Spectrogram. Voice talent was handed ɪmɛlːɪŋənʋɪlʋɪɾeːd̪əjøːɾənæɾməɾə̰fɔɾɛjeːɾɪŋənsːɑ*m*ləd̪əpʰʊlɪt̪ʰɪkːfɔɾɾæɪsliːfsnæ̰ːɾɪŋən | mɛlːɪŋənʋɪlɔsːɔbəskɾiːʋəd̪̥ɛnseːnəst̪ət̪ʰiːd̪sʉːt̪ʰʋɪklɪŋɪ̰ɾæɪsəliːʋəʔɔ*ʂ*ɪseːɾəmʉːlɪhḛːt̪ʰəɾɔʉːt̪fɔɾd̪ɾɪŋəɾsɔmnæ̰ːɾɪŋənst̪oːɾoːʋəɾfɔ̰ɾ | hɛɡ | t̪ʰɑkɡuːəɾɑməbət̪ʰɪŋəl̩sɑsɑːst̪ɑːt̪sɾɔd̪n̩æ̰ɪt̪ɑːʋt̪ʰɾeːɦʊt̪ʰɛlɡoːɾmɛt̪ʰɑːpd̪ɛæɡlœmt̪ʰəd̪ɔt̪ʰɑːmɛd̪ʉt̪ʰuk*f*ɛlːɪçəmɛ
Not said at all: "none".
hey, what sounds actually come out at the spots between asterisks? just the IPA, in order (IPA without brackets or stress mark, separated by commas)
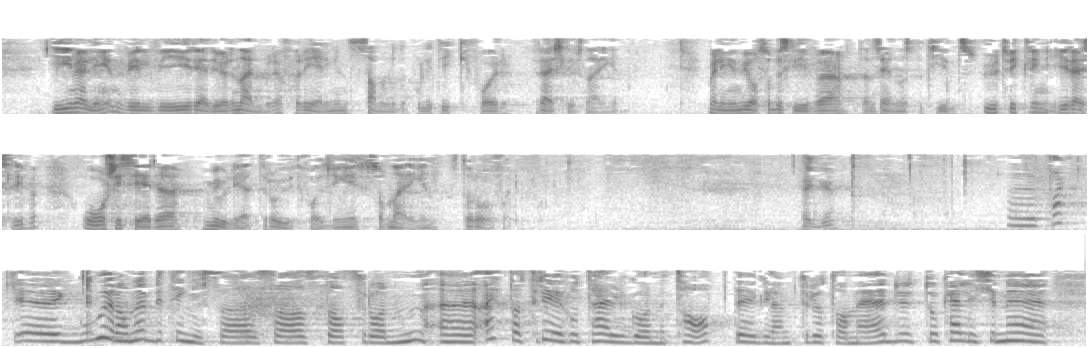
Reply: m, ʂ, h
